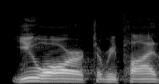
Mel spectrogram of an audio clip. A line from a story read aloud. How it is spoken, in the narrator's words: the Lord says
